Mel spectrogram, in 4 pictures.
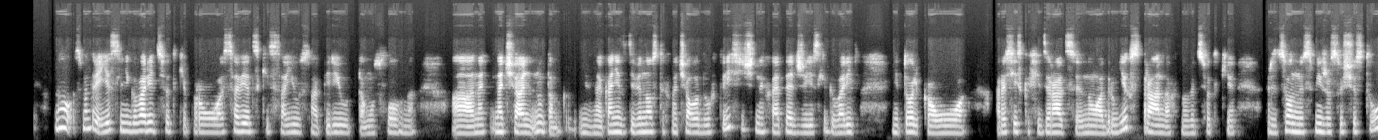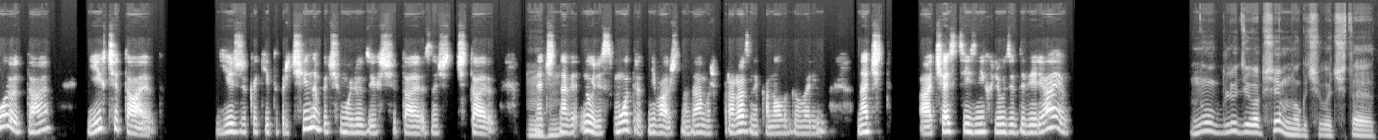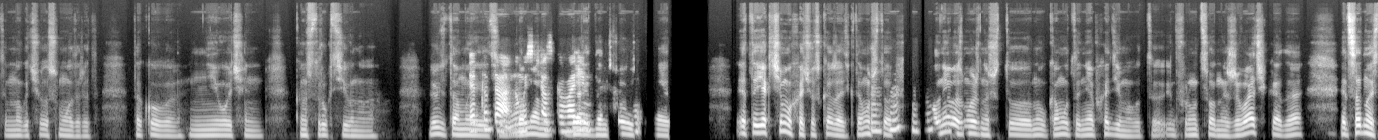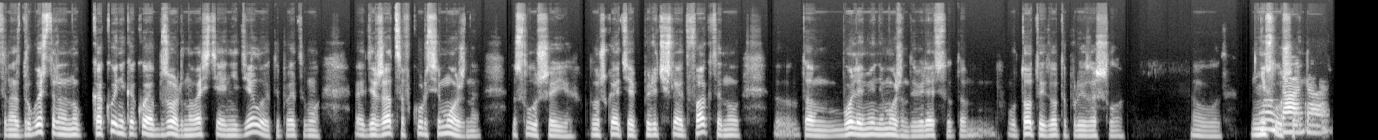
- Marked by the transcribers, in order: tapping
- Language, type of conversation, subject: Russian, podcast, Почему люди доверяют блогерам больше, чем традиционным СМИ?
